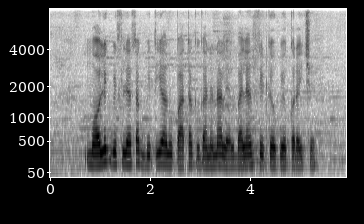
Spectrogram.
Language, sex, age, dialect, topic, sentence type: Maithili, male, 25-30, Eastern / Thethi, banking, statement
